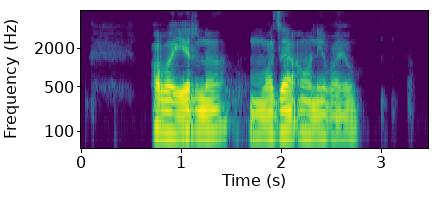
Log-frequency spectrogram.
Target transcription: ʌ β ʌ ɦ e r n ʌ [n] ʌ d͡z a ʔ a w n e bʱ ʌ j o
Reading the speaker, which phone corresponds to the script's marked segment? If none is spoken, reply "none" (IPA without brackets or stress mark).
m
